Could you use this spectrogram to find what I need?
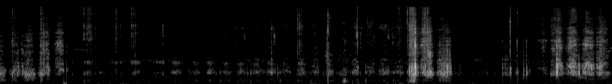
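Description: A knife chops through fish on a wooden board.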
